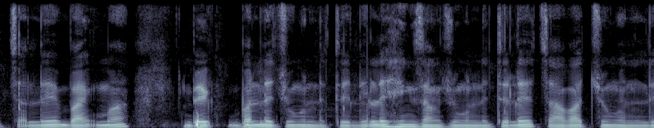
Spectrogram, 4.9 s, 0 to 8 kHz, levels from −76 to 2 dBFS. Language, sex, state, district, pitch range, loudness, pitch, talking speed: Wancho, male, Arunachal Pradesh, Longding, 100-110 Hz, -23 LUFS, 105 Hz, 210 wpm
